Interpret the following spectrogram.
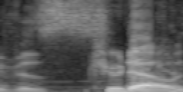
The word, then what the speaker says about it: Trudeau: Trudeau? Is that how you pronounce it, or? It's kind of like the Trudeau, bow way. Trudeau, there you go. It'd be like a bow, yeah. B-E-A-U. So, dough. Trudeau.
